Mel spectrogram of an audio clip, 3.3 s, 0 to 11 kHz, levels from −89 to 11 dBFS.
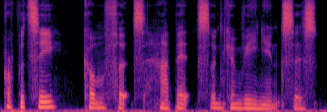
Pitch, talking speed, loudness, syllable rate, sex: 130 Hz, 90 wpm, -23 LUFS, 4.0 syllables/s, male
